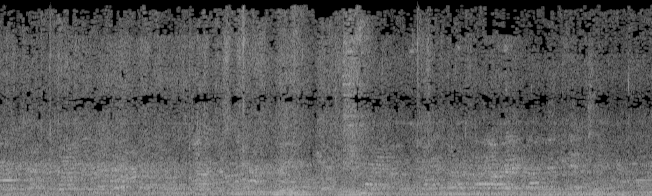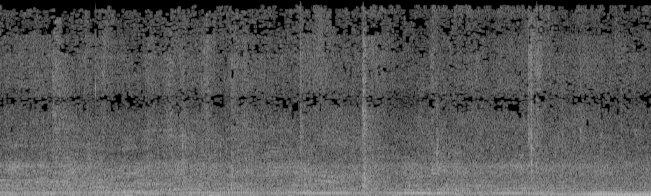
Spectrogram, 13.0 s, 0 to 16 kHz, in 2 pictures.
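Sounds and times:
hall background noise: 0.0 - 13.0.

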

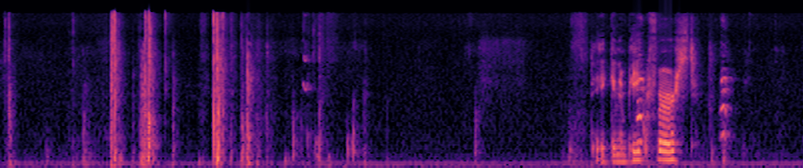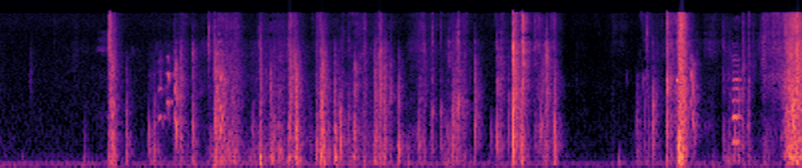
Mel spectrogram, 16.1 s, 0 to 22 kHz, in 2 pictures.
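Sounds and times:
plastic bag crinkling: 9.2 - 13.7.

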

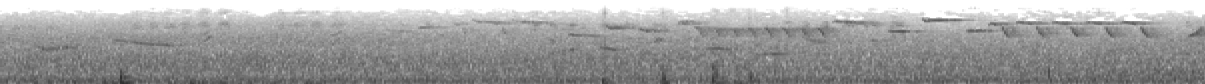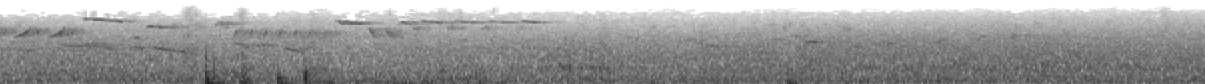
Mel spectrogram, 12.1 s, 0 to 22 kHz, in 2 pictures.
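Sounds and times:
small birds chirping: 0.0 - 11.4
outdoor background hiss: 0.0 - 12.0
soft knocks: 3.0 - 4.0, 7.0 - 7.9.

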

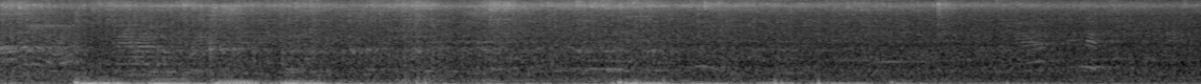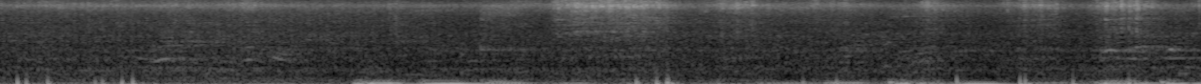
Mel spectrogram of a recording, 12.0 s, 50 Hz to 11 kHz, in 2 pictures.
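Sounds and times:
loud music with deep bass beats: 0.0 - 4.8, 7.8 - 12.0.

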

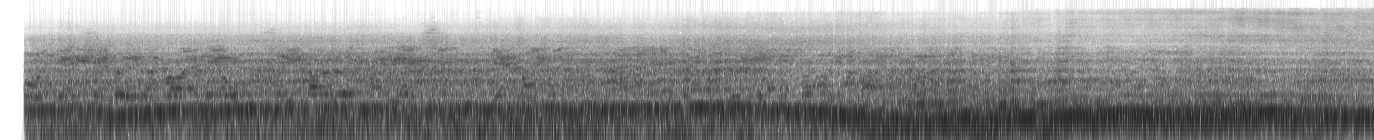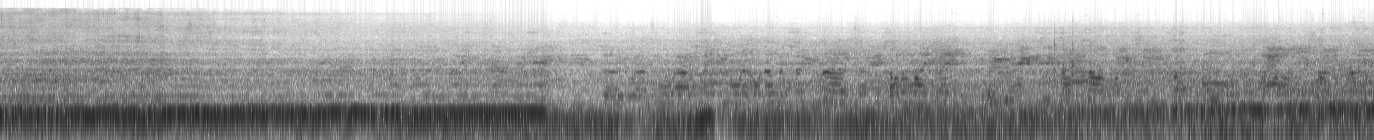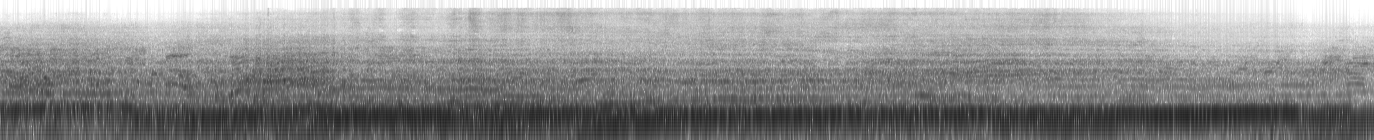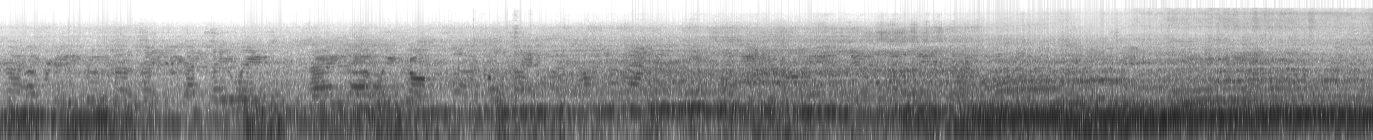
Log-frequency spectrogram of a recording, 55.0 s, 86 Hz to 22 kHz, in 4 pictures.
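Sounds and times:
race car engines at high revs: 0.2 - 54.9.

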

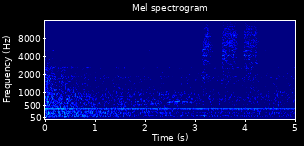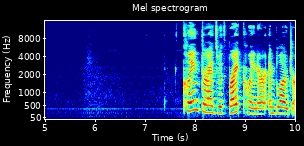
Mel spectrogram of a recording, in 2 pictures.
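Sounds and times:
faint short hisses: 3.1 - 4.4.

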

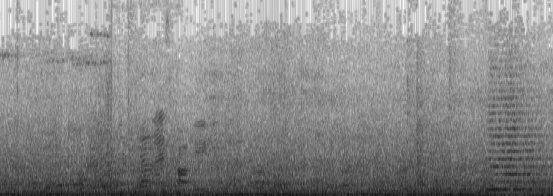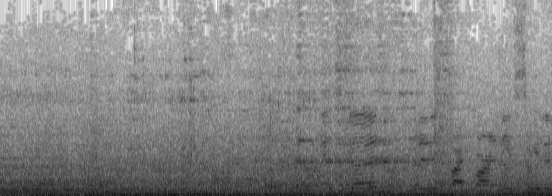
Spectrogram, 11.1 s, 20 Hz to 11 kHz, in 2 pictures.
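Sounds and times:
city street traffic: 0.0 - 11.0
vehicle horn tooting: 4.8 - 5.5.

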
